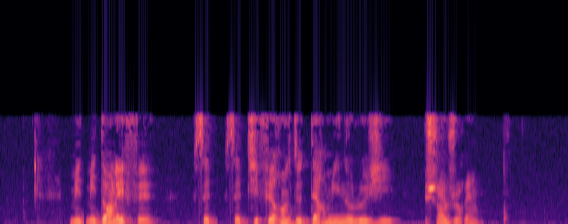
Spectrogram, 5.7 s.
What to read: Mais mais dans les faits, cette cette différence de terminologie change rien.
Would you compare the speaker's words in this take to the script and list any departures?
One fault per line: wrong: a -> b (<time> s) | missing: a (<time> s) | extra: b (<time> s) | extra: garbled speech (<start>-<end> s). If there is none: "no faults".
no faults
